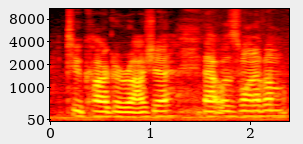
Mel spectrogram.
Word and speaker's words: Tyagaraja: came out like this: Tyagaraja, Mr. Tyagaraja. Yeah. So the roll of the R is most difficult for the Western tongue, but yeah, other people have said. They pronounce it phonetically by saying Tyagaraja.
